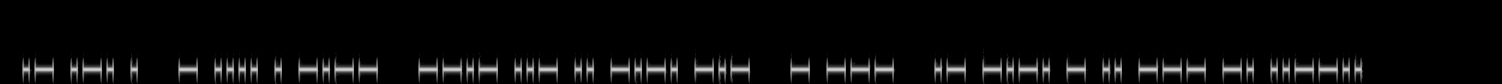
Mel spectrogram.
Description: Morse code, heard as a keyed tone, about 20 wpm, 700 Hz. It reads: ARE THEY QUICK TO ACTION?
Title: Sentences from Top 1000 Words - Review Part 4 - 20wpm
